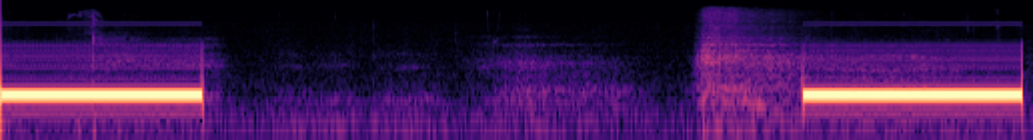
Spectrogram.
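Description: A telephone ringback tone while calling a truck driver sounds twice: a steady, mid-pitched electronic tone lasting about a second, a long pause with faint rustling and a breathy noise, then the same tone again.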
